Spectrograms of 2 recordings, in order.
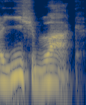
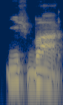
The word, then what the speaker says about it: Ishbak: So this is going to be a Yishbak. Yishbak. So if a name starts with a capital letter I, it's probably a Y sound.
